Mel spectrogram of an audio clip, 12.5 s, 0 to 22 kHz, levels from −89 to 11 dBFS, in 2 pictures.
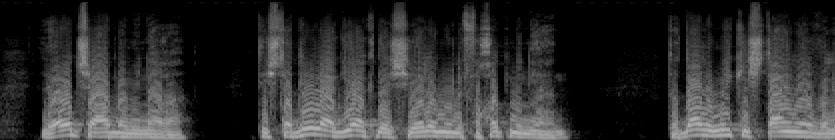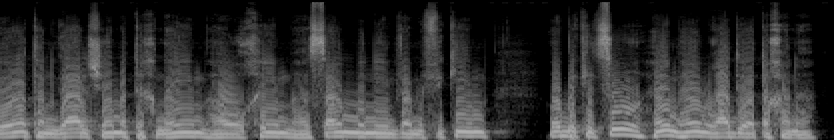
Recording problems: distortion; heavy; 7 dB below the speech

